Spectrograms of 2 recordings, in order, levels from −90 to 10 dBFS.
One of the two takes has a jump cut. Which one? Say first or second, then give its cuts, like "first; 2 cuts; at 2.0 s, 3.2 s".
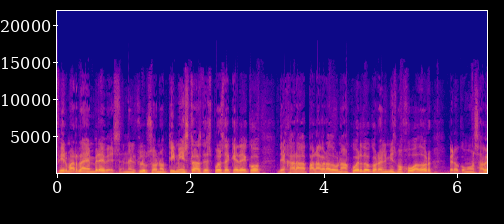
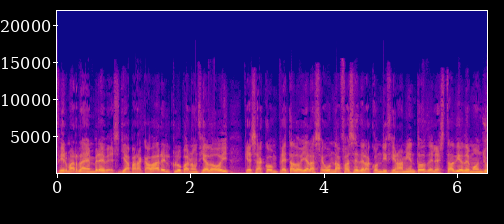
second; 1 cut; at 0.9 s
